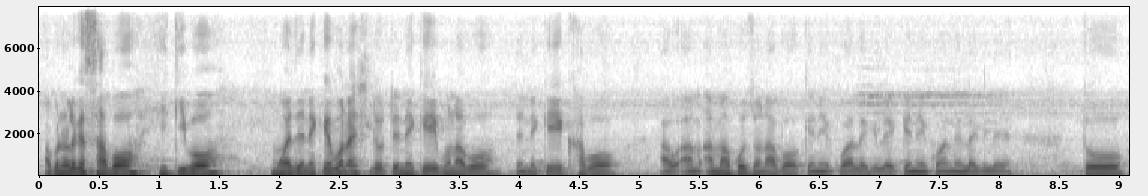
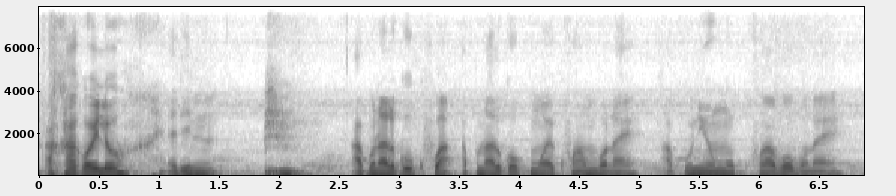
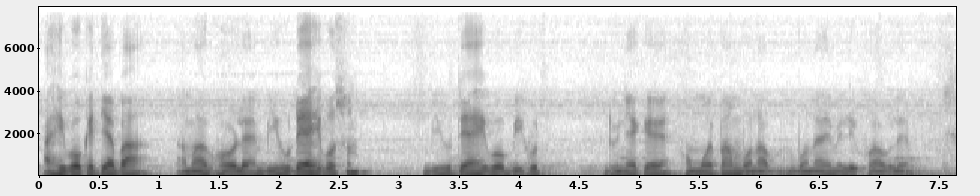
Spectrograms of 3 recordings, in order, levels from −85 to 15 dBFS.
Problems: constant background noise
